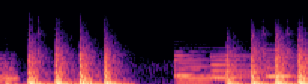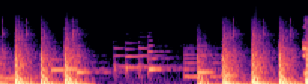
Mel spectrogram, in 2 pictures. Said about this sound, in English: Then the singer comes back, starts pounding on the door.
